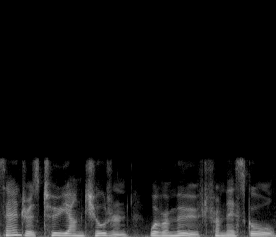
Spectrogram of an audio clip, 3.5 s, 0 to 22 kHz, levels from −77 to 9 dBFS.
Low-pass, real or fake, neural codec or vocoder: 7.2 kHz; real; none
